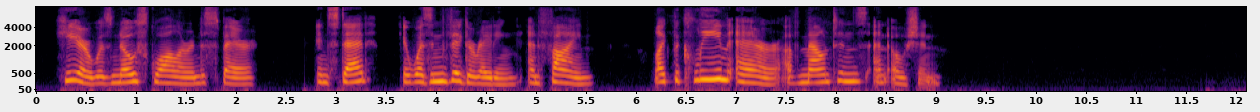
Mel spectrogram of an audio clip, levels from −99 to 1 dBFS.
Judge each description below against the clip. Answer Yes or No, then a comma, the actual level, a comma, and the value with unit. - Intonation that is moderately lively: Yes, average, 4.2 semitones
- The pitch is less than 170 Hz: No, high, 215 Hz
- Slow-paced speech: Yes, slow, 110 wpm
